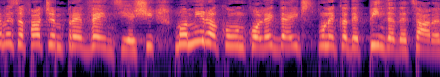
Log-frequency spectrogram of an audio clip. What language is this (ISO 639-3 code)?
ron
